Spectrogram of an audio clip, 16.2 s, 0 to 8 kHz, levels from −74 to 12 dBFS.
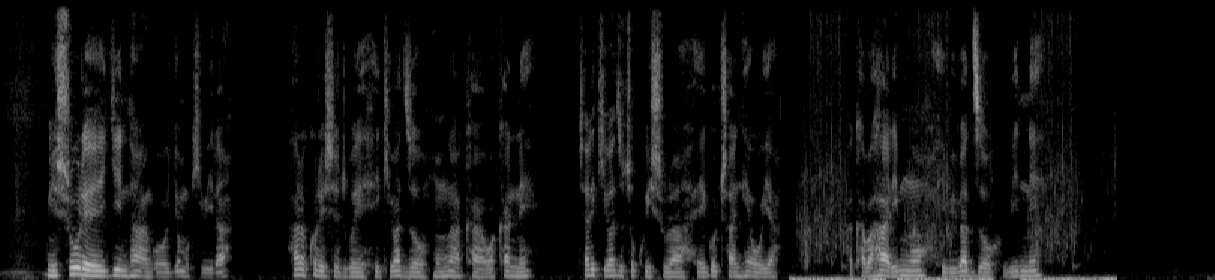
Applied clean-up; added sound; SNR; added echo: none; Water / Splash, splatter; 0 dB; none.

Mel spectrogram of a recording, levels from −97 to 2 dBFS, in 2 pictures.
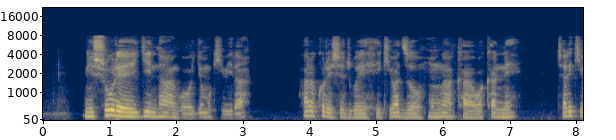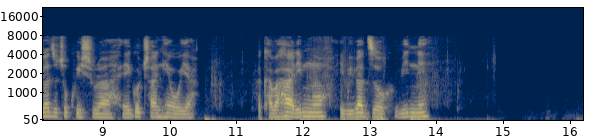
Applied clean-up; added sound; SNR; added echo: neural mask model RNNoise.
